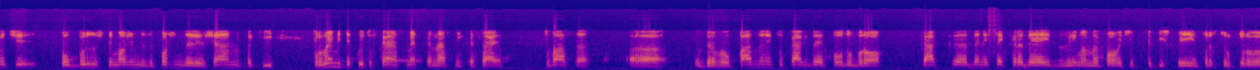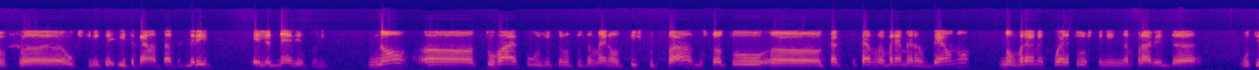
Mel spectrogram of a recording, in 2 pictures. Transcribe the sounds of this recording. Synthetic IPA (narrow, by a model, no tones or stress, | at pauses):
pvɛt͡ʃɛ̰ | pobɤɾzoʃt̪ɛmɔʒɛmd̪ɐzɐpɔt͡ʃnɛmd̪ɐɾzɾɛʃavɐmɛpɐkipɾoblɛmit̪ɛkoit̪ʊfkɾajnəsmɛt̪̚kənasnikɐsajət̪̚ː | ovasə | zd̪ɾɐvɛopazvɐnɛt̪okaɡd̪ɐɛpod̪obɾɔ | kakd̪ɐnɛsɛkɾɐd̪ɛid̪ɐzɐimɐmɛpɔvɛt͡ʃɛpɛp̪iʃt̪ɛːnfɾɐst̪ɾuk̚t̪uɾəvɐfopʃt̪init̪ɛʔit̪ɐkanɐt̪at̪əknɐɾi | ɛʒɛd̪nɛviɛt̪oni | noət̪ovaɛpolˠoʒit̪ɛlˠnot̪ozɐmɛnɛot̪fsit͡ʃkot̪ovazɐʃt̪ɔt̪o | kak̚t̪o̥sɛkazvəvɾɛmɛɾɐzd̪ɛlˠno | novɾɛmɛkoɛt̪ʊʃt̪ɛninɐpɾavid̪ɐ | ot̪i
